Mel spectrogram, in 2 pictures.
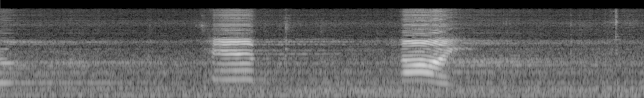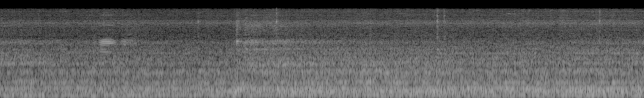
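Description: Court shoes squeaking on a badminton court floor: two short, sharp squeaks falling in pitch, about one and two seconds in, over steady arena background noise.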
